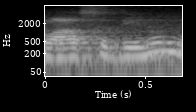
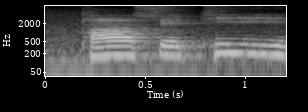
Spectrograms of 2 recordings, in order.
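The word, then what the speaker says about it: ושתי: 바쉐티 나오죠? 바쉐티가 원어 발음이에요. 와스디인데 와스디. 페르시아, 바사어로 아름다운 여인이라는 뜻이다.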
